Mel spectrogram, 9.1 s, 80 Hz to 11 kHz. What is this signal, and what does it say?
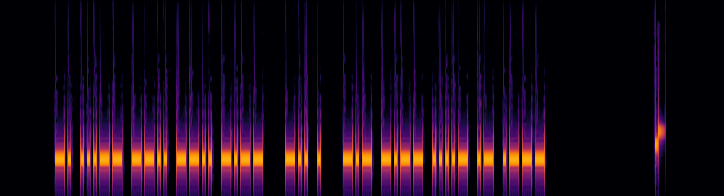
Morse code, heard as a keyed tone, about 32 wpm, 700 Hz. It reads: N3ZZY DE KY4AJ
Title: USA Callsign DE Callsign - 5 Characters - 30wpm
